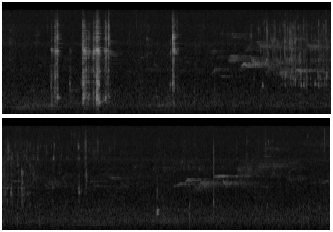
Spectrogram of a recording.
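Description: A few sharp metal clinks from a kettle and its lid, then hot water poured from the metal kettle into a wooden kuksa cup for about three seconds.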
